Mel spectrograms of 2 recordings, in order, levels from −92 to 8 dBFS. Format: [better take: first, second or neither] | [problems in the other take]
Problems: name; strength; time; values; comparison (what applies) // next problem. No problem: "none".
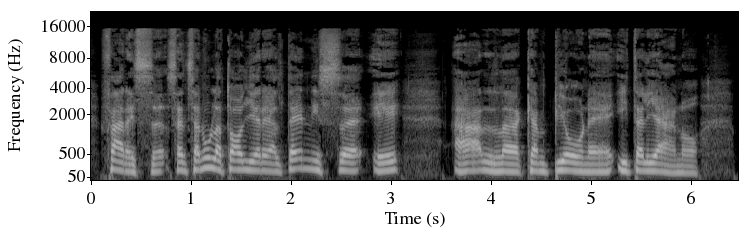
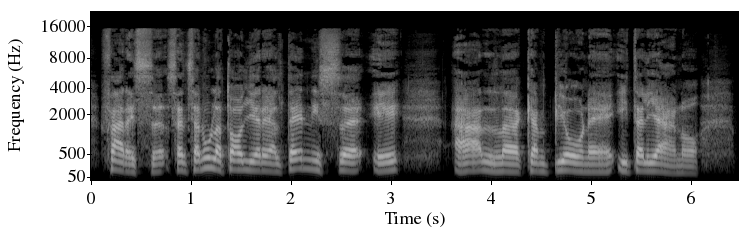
first | thin; very; fading below 350 Hz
